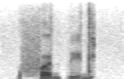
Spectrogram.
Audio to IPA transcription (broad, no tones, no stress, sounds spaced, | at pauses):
f ʌ d p i d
